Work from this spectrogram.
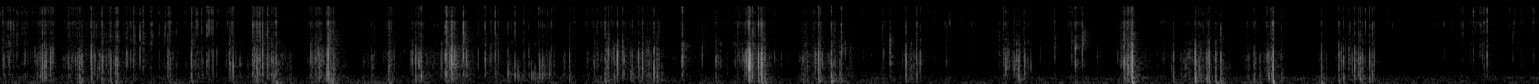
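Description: A clear, hollow, sticky, palm-sized plastic Bloonies bubble is squeezed, crumpled and crinkled between the fingertips of both hands. The result is a steady stream of dense, dry crinkling and crackling with bright, sharp snaps scattered throughout, little low end, and no lingering ring.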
